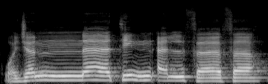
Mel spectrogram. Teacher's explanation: جنات النون مشددة مقدارها حركتين، والتاء مكسورة بتنوين، وأتى بعده حرف الهمزة، والهمزة من حروف الإظهار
